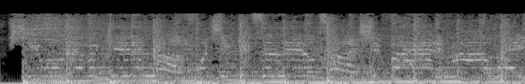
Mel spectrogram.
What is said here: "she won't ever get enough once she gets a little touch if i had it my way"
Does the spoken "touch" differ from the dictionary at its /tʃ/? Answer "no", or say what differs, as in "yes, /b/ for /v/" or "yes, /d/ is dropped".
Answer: yes, /ʃ/ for /tʃ/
